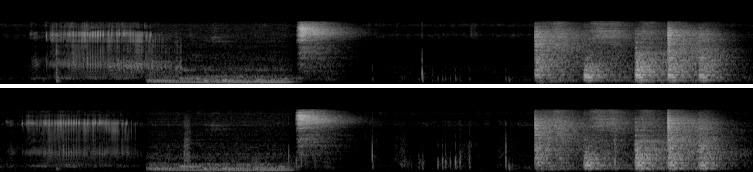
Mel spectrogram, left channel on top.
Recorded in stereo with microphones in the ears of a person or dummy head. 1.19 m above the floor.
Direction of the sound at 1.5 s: 10° right (ahead or behind).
